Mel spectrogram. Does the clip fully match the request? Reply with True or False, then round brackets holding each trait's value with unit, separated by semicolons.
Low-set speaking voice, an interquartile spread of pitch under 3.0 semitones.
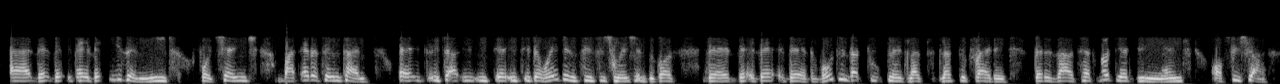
False (165 Hz; 2.6 semitones)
